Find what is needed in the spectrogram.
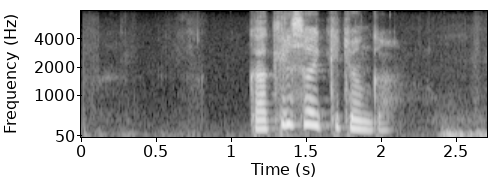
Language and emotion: Russian, positive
